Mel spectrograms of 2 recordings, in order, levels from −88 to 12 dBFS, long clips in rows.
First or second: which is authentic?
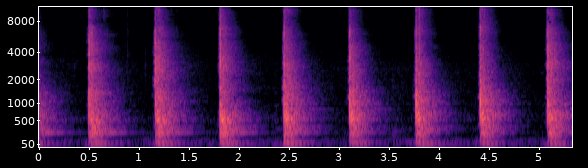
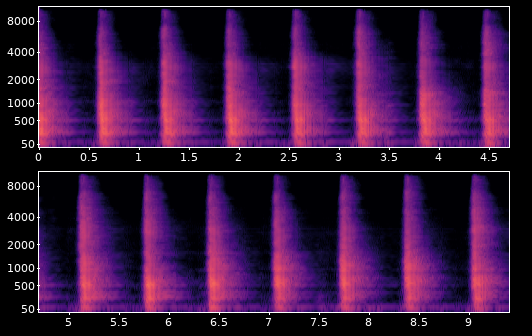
first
